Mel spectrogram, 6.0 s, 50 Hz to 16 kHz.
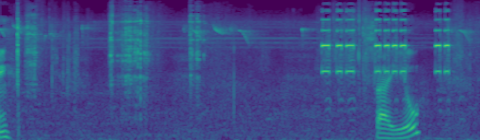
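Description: Minelab Pro-Find 35 pinpointer beeping in three quick bursts of short, rapid beeps about four seconds in, as it finds metal in the dug soil. Before that come a couple of scrapes of a hand hoe digging into soil and leaf litter.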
